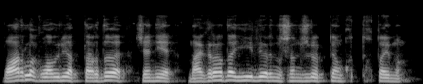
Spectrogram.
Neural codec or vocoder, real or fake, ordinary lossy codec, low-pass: vocoder, 22.05 kHz, 80 mel bands, HiFi-GAN; fake; none; none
